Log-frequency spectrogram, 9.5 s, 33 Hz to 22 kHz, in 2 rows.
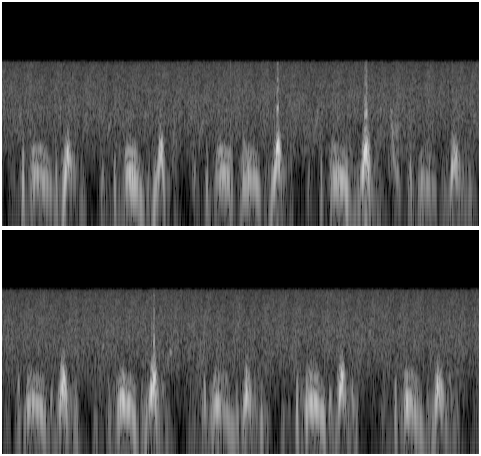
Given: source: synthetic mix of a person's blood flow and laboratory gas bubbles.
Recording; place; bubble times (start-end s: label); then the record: Doppler ultrasound of blood flow; precordium
3.47-3.51 s: bubbles
3.85-3.99 s: bubbles
6.90-7.00 s: bubbles
8.23-8.31 s: bubbles
From the record:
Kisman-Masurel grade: 121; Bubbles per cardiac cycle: 1 to 2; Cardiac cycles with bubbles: 10 to 50%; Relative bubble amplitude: barely perceptible (0.100 to 0.250); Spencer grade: 2 (many but less than half of the cardiac periods contain bubble signals, singularly or in groups); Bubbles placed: only in the low amplitude regions of the cardiac cycle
